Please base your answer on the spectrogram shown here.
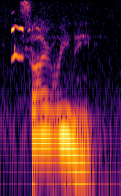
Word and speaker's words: Cyrene: holy she pronounced it right well sigh Rini cool located on the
